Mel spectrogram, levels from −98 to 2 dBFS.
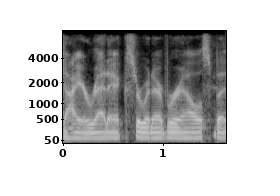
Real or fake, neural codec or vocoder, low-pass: real; none; 7.2 kHz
